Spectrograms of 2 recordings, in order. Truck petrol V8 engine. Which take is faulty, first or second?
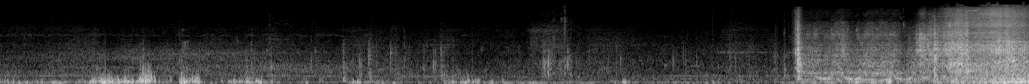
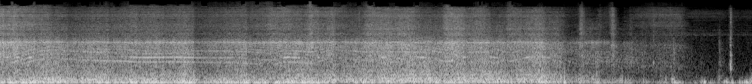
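second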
